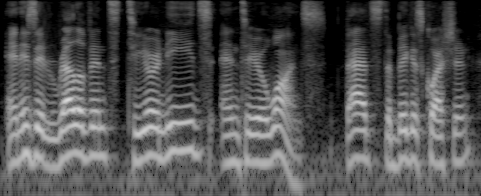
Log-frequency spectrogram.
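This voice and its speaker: Rambling man in his thirties, slightly high. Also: fairly even intonation, normal speed, a little mellow. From Ethiopia. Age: 30s. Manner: rambling, repeats words, keeps asking "okay?". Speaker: event organizer. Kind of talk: casual promotional monologue.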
